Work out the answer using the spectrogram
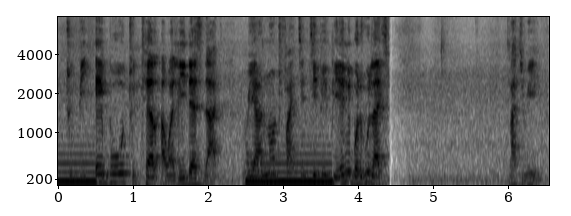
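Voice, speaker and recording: Animated Ghanaian man giving a rousing speech. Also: echoey room. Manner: animated, swings from loud calls to low earnest tones. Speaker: party founder addressing a meeting.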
